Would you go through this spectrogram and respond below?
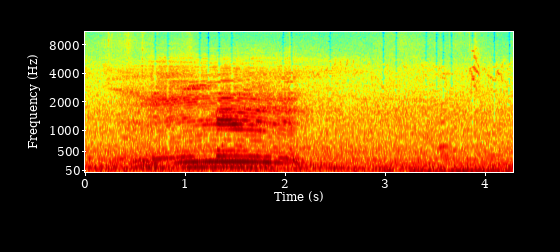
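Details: A single cow lows on an Alpine farm, a mid-loud, steady, harmonic moo lasting under two seconds that fades out, followed by low rumbling outdoor background noise.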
